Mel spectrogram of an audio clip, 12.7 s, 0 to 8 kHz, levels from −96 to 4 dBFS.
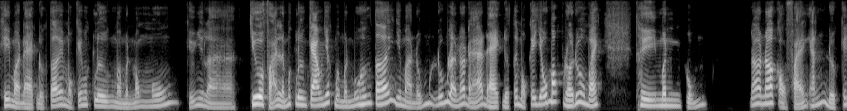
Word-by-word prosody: khi 165 0 0
mà 120 -7 0
đạt 105 -1 -2
được 100 -2 -9
tới 155 +5 +2
một 165 - -5
cái 165 +2 -4
mức 180 -1 -7
lương 135 -3 0
mà 110 - -2
mình 105 -1 -5
mong 135 +3 -6
muốn, 185 +12 -4
kiểu 125 +2 -7
như 175 +1 -4
là, 105 -4 -6 0.2
chưa 195 +1 +9
phải 150 - +1
là 150 -4 +1
mức 195 +6 -4
lương 180 -2 +2
cao 165 -1 +5
nhất 230 +6 -1
mà 150 - -1
mình 135 -1 -4
muốn 170 +5 -2
hướng 220 +1 -2
tới, 215 +7 +4
nhưng 185 -6 -2
mà 120 -5 -2
đúng 175 - -5
đúng 215 +6 -1
là 155 - +3
nó 200 +7 0
đã 160 +3 0
đạt 125 -6 +1
được 125 -1 -4
tới 190 - -3
một 165 - -2
cái 185 - -2
dấu 195 +2 +2
mốc 255 +1 +3
rồi, 150 -2 +3
đúng 245 - +1
hông 230 -5 +1
bạn? 155 +1 +3 0.6
Thì 160 -3 +2
mình 155 -1 0
cũng 130 - -6 0.7
nó 200 +4 +1
nó 210 +2 +5
còn 220 - -3
phản 100 +8 -2
ánh 200 +10 -3
được - - -2
cái 185 - -6
160 Hz, 265 wpm, -22 LUFS, 135-195 Hz, 0.7 s, chưa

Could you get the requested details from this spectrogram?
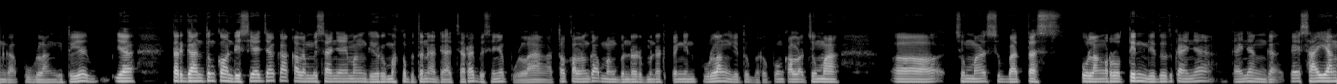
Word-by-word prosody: nggak 105 0 -6
pulang 110 -2 -3
gitu 110 - -6
ya 155 - +4 0.3
ya 145 -1 +7 0.4
tergantung 155 +1 +6
kondisi 150 -3 +4
aja 155 +3 +2
Kak 175 0 0
kalau 145 -3 +2
misalnya 135 0 0
emang 135 0 -2
di 125 - 0
rumah 125 -1 0
kebetulan 125 +1 -2
ada 110 -1 -2
acara 120 +6 -1
biasanya 125 +2 -4
pulang 105 +1 -3
atau 110 +6 -5
kalau 125 +1 0
nggak 150 +2 0
emang 120 -1 -1
bener-bener 120 0 -2
pengen 120 0 -2
pulang 135 +2 +2
gitu 115 - -7
berhubung 105 +3 -9
kalau 120 0 +1
cuma, 125 -2 +3 0.6
eee, 125 -1 +3 0.2
cuma 135 -2 -1
sebatas 125 0 -1 0.2
pulang 130 -2 +3
rutin 140 +4 +4
gitu 135 +1 0
tuh 145 - -9
kayaknya 145 +2 -2 0.2
kayaknya 130 +4 -2
enggak 115 -3 -4
kayak 145 0 -1
sayang 150 +1 +5
130 Hz, 190 wpm, -23 LUFS, 120-140 Hz, 0.6 s, ya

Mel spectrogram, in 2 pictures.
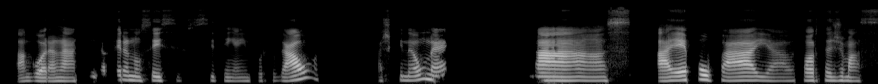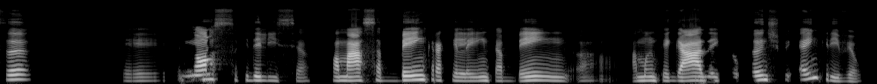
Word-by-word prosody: agora, 155 0 -5
na 160 -1 -4
quinta-feira, 215 - -9
não 190 -2 -5
sei 180 +1 -5
se 175 0 -22
se 180 - -22
tem 165 -2 -17
aí 160 - -16
em 160 - -17
Portugal. 170 - -1 0.6
Acho - - -18
que 195 - -17
não, 190 +5 -5
né. 225 -5 -1 1.0
Mas 175 -1 +3 0.3
a 160 0 +3
apple 200 +4 +2
pie, 180 0 +2
a 165 0 -14
torta 180 0 -5
de 180 +1 -8
maçã, 220 +7 -1 0.9
eh, 170 +1 -16 0.2
nossa 220 +2 +2
que 190 - -15
delícia. 180 -3 -7 0.2
Com 180 - -3
a - - 0
massa 180 +1 +5
bem 195 +6 +4
craquelenta, 175 -4 -5
bem 175 0 -1 0.6
amanteigada 175 0 +4
e 170 - -8
crocante. 200 +5 -4
Fi - - -24
é 225 - -1
incrível. 160 - -5
180 Hz, 135 wpm, -21 LUFS, 165-195 Hz, 1.0 s, massa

